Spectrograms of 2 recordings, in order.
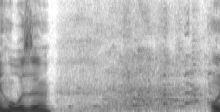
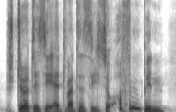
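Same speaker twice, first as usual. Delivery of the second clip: Känguru; 10 semitones higher, faster than usual. Acted. Känguru fragt provokant.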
